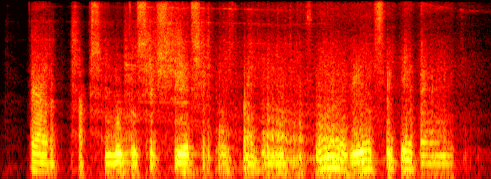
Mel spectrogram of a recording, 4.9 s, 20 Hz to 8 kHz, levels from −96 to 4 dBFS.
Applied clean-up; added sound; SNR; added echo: neural mask model RNNoise.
